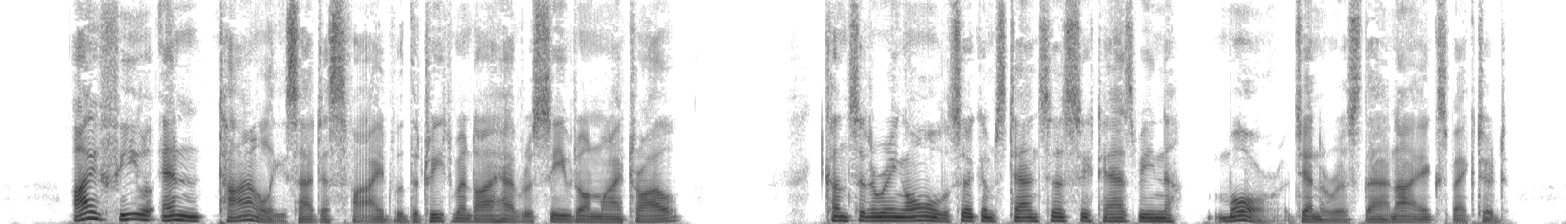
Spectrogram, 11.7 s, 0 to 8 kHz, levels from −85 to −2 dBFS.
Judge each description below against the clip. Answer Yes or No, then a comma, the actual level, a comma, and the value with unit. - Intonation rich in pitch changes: Yes, wide, 6.5 semitones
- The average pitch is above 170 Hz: No, low, 115 Hz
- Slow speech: Yes, slow, 130 wpm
